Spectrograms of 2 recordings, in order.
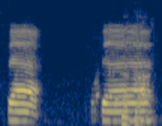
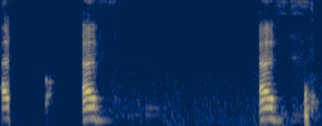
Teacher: നാവിന്റെ അറ്റം മേൽ മുൻപല്ലിന്റെ അറ്റത്ത് തട്ടുന്നു.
